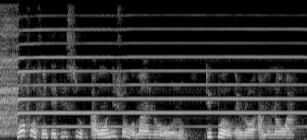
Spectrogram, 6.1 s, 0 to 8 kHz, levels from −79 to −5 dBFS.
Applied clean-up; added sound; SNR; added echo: none; Bowed string instrument; 6 dB; reverberation time 0.5 s.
